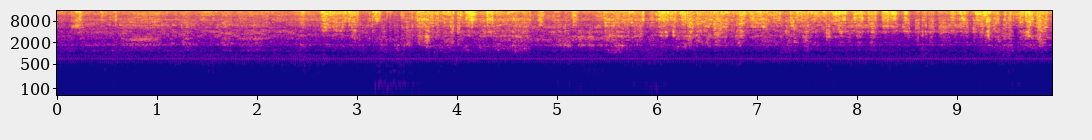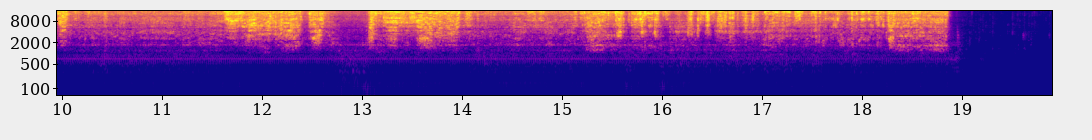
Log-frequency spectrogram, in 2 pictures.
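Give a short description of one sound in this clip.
A strong jet of water sprays and hisses against a sandal on stone.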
